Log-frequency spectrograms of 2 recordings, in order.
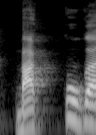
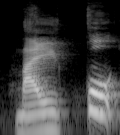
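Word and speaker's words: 맑고: 리을로 발음한다는 규정이 있었으니까 이 막다의 말기라는 게 용언 어간이라는 것만 인지하면 여기서 4번은요. 막고가 아니라 뭐라고 발음해야 돼요? 말고 이렇게 발음을 해야 되는 거죠.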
